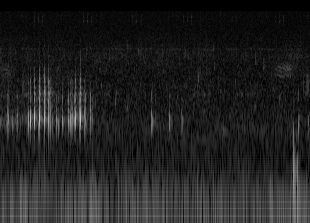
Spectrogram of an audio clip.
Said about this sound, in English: And this one is a southern barred frog.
